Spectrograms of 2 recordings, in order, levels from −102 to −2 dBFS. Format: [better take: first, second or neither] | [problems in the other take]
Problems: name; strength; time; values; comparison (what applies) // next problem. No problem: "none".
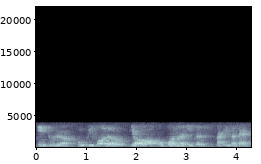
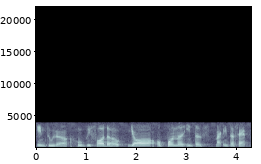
second | room echo; dies away in 0.7 s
